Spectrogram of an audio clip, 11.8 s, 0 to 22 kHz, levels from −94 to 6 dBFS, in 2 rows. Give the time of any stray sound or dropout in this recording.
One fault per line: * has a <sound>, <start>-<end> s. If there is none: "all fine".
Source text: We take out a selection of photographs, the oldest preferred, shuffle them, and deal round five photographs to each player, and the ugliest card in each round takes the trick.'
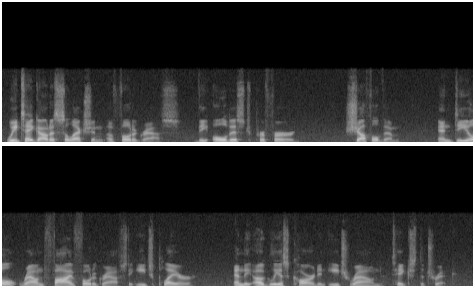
all fine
